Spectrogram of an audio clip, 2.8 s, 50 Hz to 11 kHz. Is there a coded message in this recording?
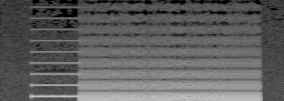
Yes: POCSAG pager data (1200 baud) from 0.3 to 2.6 s, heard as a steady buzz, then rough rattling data.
